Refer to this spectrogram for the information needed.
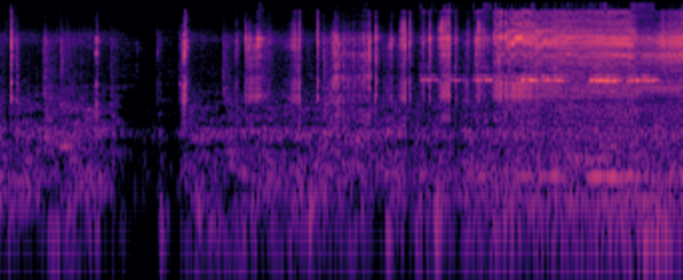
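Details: Caged fan after burnt coil was repaired: after handling clicks it spins up to a steady, even whirr with a faint constant hum, good speed, no rubbing or knocking; running normally.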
